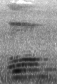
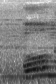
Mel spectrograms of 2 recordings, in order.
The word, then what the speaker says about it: om: can't practice om silently om has to be pronounced the sound has to be very clear so to pronounce this oh the very first thing that you have to do is practice m the long wavelength now we will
